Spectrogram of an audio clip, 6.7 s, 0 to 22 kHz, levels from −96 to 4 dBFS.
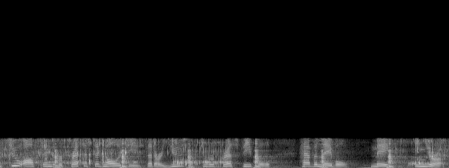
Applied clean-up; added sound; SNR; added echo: none; Tick-tock + Liquid; 3 dB; none.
